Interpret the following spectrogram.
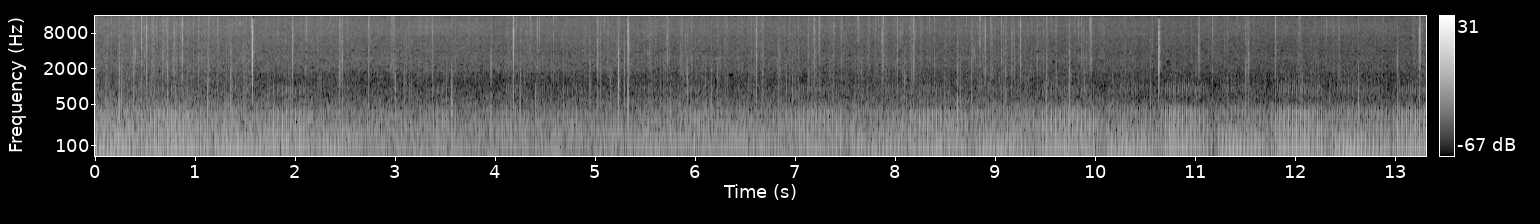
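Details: Low, continuous purring from a cat, rising and falling in slow breathing cycles, partly masked by the hiss and frequent snapping crackles of a fireplace fire.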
